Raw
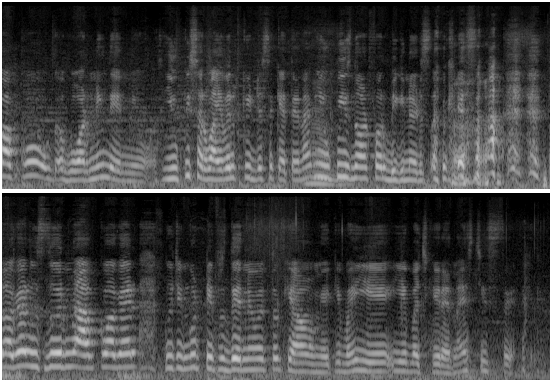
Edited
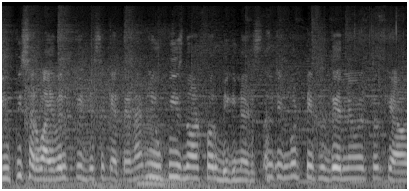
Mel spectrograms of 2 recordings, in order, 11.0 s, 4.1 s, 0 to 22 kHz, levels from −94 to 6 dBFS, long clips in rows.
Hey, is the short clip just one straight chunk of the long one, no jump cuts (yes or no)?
no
